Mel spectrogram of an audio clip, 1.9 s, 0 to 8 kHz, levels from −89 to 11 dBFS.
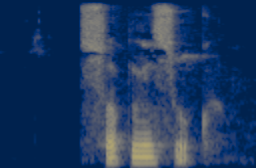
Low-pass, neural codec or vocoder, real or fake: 7.2 kHz; none; real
